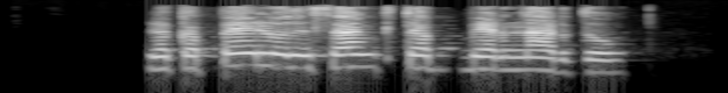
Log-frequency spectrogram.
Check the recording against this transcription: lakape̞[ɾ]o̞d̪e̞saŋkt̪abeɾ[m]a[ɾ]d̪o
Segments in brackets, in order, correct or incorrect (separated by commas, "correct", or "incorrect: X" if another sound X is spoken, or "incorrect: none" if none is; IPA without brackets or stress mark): incorrect: l, incorrect: n, correct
